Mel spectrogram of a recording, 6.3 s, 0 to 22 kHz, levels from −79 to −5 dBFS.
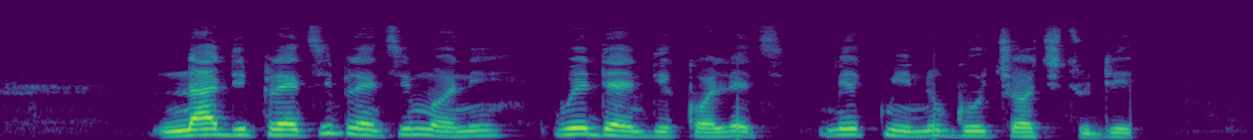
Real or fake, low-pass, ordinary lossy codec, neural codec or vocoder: real; none; none; none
